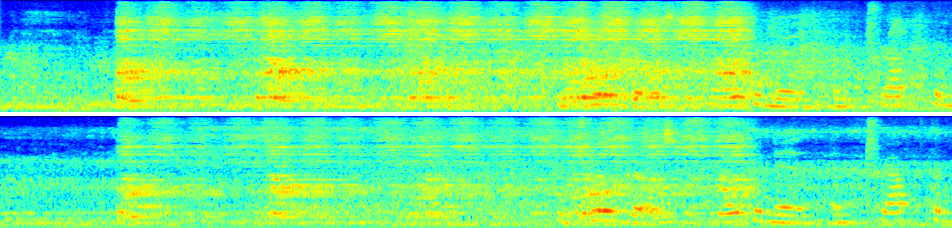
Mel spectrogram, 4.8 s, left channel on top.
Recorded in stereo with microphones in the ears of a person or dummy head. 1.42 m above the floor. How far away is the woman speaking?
About 1.0 m.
